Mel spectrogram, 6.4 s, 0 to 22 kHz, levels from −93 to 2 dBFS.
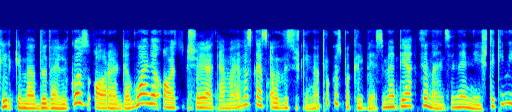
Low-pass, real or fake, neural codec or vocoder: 7.2 kHz; fake; codec, 16 kHz, 4 kbps, FreqCodec, smaller model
